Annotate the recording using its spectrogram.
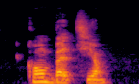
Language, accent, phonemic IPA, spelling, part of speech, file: French, Canada, /kɔ̃.ba.tjɔ̃/, combattions, verb, LL-Q150 (fra)-combattions.wav
- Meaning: inflection of combattre: 1. first-person plural imperfect indicative 2. first-person plural present subjunctive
